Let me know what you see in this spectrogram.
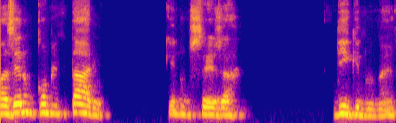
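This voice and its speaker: With long, frequent pauses, a man with a fairly high pitch and a dark, mellow tone sounds somewhat breathy. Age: 70s. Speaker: missionary pastor. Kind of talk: interview.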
